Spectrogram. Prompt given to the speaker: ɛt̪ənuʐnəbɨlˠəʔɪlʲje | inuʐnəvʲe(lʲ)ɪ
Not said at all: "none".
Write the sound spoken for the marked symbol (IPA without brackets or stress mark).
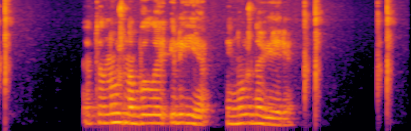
ɾʲ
